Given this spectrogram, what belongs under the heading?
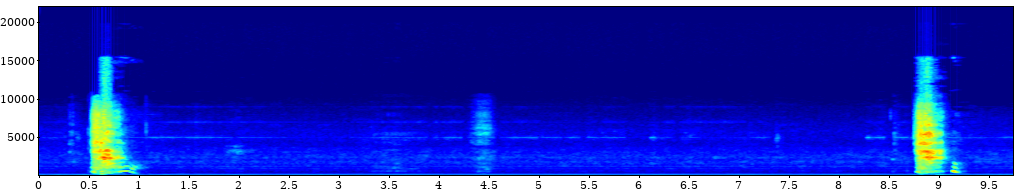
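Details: Sneezes induced with a bobby pin, part of a run of about 30 sneezes with some stifles and nose blowing; this clip has two sharp, explosive sneezes about eight seconds apart over quiet room hum.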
